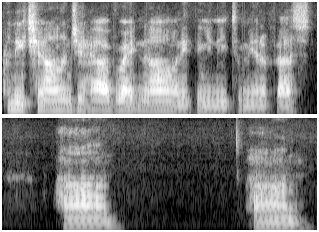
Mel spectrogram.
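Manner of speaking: usual speaking voice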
